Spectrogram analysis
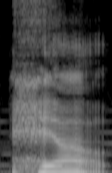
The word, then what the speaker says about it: real: me 130 real accent I know they use Hal in Brazil and they pronounce starting RS with an H but I'm assuming assuming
